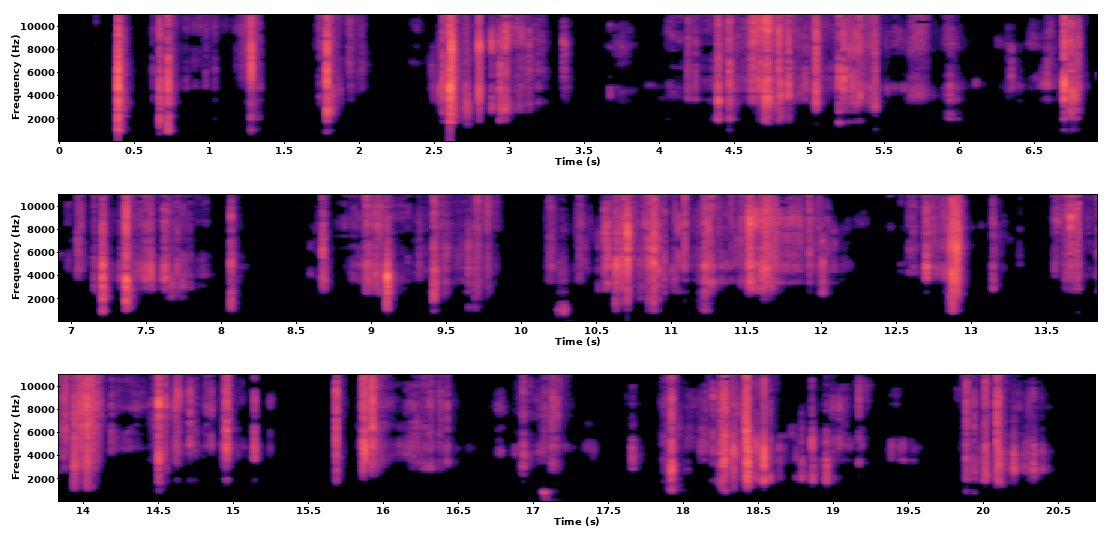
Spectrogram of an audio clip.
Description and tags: celery crunching
me bending and snapping some celery shoots at my desk. slightly edited to remove background noise
foley, crackle, snap, bone, rip, celery, tear, crack, break, crunch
